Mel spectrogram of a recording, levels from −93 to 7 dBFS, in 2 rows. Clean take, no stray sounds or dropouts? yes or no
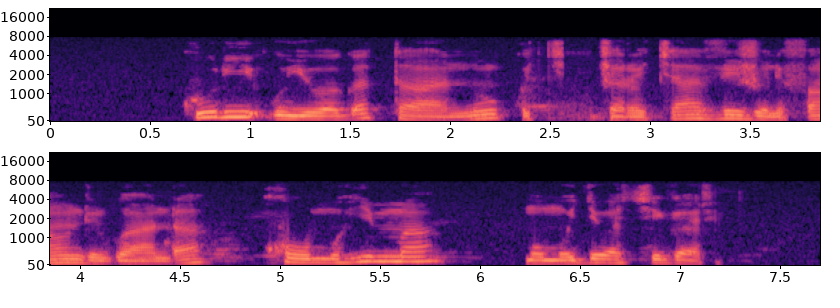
no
